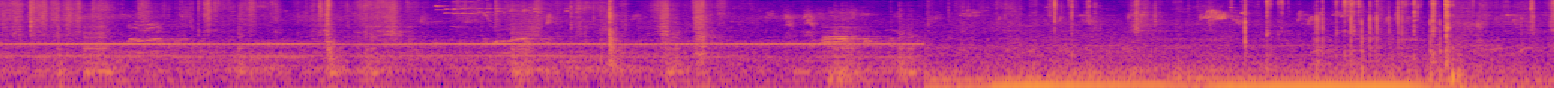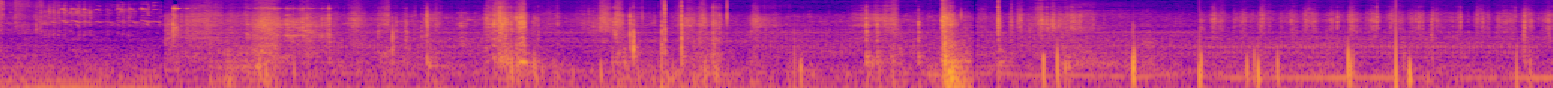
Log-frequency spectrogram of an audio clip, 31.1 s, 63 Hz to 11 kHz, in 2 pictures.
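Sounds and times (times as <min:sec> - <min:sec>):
low hum: 0:00.0 - 0:17.2.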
